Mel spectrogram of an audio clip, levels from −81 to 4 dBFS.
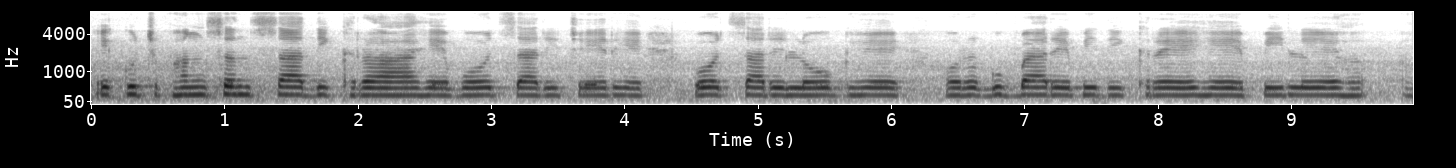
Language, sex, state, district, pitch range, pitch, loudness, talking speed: Hindi, female, Gujarat, Gandhinagar, 195-205 Hz, 200 Hz, -18 LUFS, 145 wpm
